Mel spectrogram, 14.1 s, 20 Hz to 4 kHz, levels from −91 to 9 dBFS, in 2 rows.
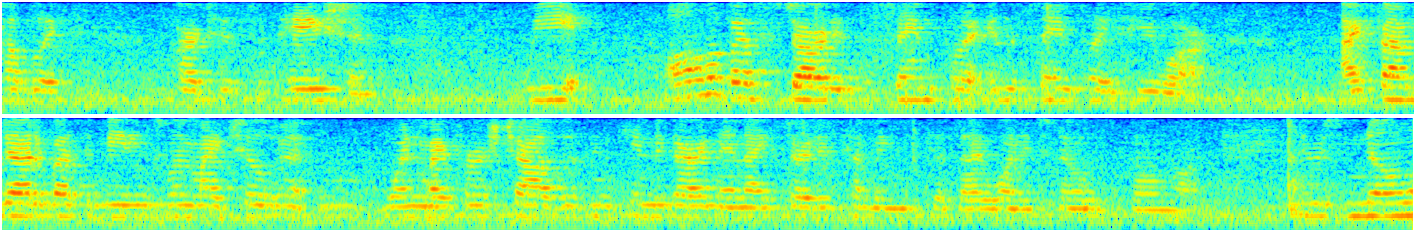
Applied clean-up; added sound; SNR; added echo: none; none; none; none.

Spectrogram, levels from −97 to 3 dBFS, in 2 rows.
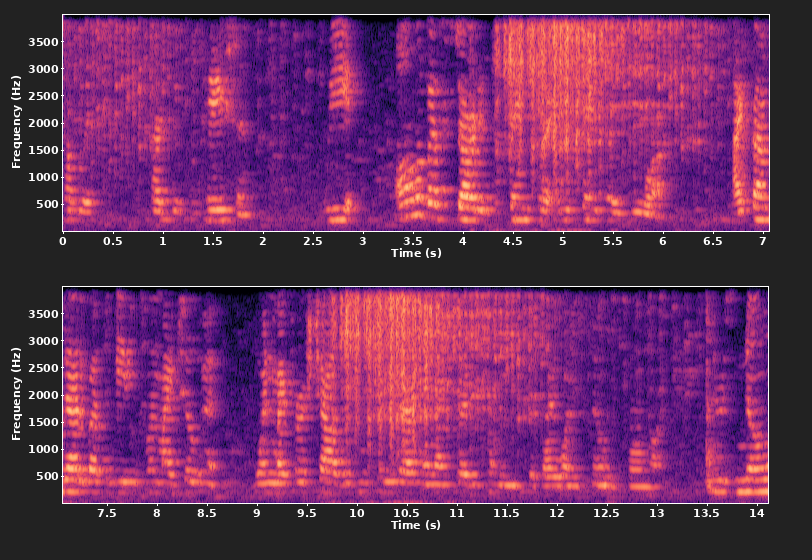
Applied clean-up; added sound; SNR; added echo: classical method log-MMSE.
